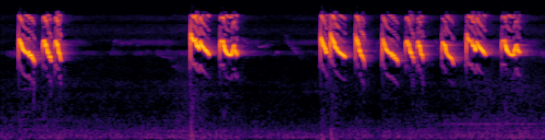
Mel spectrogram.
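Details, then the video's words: White-eye song in ngecir style joined with ngalas, played to rouse white-eyes in training: loud, piercing descending chirps in paired bursts, then a rapid string of seven or eight similar high notes. "Suara Burung Pleci Ngecir Sambung Ngalas"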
